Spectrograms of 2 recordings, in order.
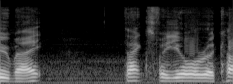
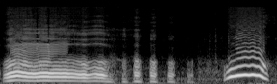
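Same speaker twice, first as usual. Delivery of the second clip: loud whoa then woo; 3 semitones higher, 4 dB louder than usual. Real, not acted. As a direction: whoop as the bike slides. Bumpy descent on bike.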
